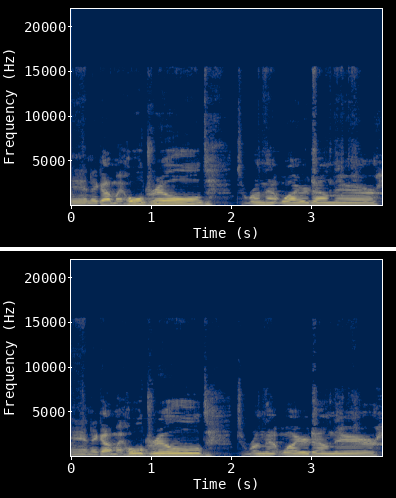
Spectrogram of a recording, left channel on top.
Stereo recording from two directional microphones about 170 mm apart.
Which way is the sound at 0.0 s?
35° left (ahead or behind).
